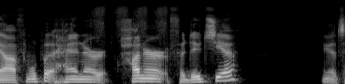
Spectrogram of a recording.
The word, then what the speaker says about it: Feduchia: We'll put Hen Hunter Feduchia, that's how you say his name, in here.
